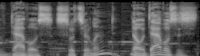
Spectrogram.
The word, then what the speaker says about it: Davos: official badge that gets you into things at Davos.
